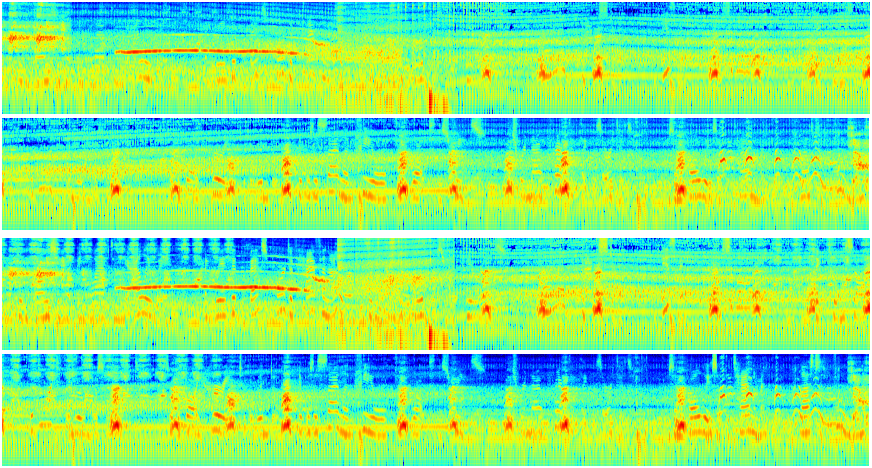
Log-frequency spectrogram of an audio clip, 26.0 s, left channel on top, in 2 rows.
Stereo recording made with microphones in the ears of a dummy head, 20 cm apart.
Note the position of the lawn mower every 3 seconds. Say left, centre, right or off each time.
left, left, centre, centre, left, left, left, left, left.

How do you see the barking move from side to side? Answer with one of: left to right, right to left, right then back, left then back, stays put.
right then back.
